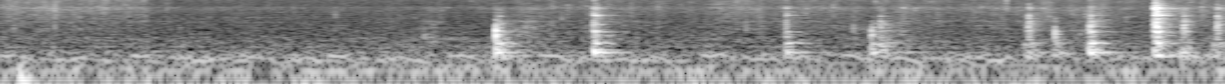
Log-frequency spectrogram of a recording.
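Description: Garlic fries in a pan with a soft continuous sizzle while a spoon scrapes and stirs in irregular close knocks, before onion goes in; no speech.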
